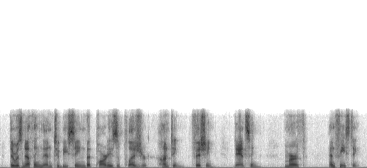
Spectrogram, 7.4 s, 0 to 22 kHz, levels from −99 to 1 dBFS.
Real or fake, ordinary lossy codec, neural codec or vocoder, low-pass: real; Opus, 16 kbps; none; 7.2 kHz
